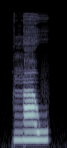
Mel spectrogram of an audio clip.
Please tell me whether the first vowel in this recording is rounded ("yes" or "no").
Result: no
